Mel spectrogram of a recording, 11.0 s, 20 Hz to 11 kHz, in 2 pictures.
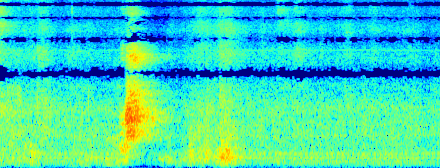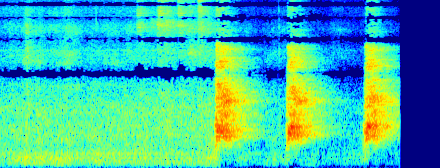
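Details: Alapaha Blue Blood Bulldogs at a 45-acre breeding farm: Elvis, an 8-week-old male puppy, plays with his sire Jack and a Chihuahua. A quiet stretch with faint rustling gives way to three loud, sharp barks about a second apart near the end.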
